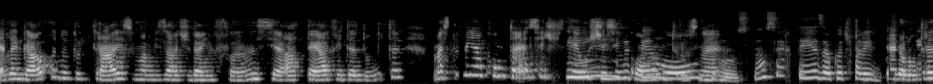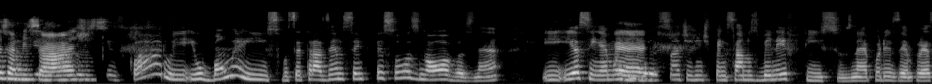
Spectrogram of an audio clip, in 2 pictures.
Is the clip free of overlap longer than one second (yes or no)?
no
